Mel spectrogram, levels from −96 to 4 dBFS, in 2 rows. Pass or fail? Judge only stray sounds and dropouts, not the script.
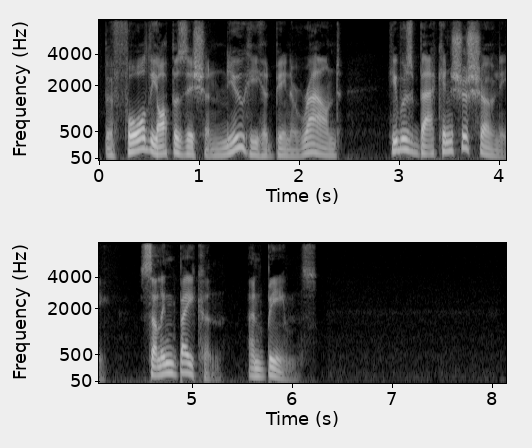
pass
